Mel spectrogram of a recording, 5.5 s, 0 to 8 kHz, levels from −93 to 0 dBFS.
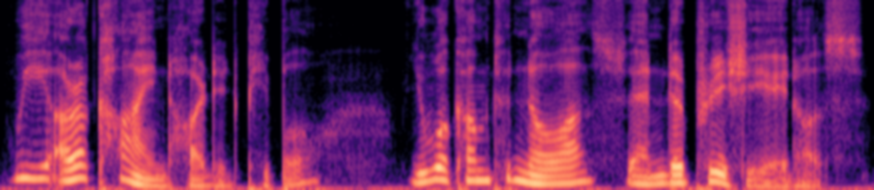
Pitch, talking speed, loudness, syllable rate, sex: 125 Hz, 155 wpm, -18 LUFS, 4.3 syllables/s, male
